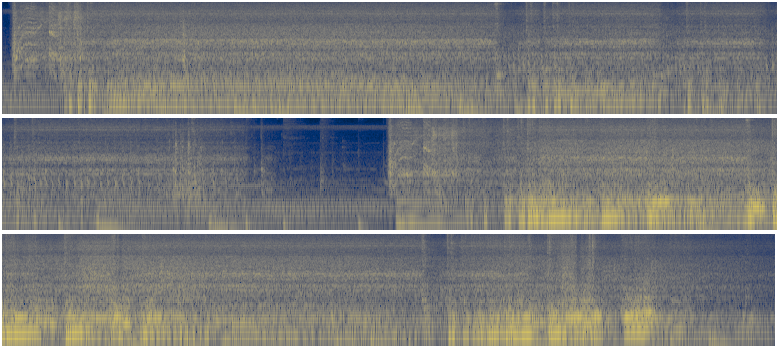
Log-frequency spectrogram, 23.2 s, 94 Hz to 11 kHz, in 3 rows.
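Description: Nissan 240SX engine starting and running, dropping out briefly about ten seconds in, then running again and revved up and down several times. The owner says it sounds like something else is wrong with the car.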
